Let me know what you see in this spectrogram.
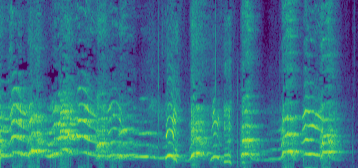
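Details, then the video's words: Two Chinese Crested dogs, Mr. Belvedere with more hair and the hairless Sprocket, howling indoors with their owner at a favorite pastime; loud, wavering high howls that rise and fall, broken by short yips and gaps. "Chinese Cresteds howling"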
